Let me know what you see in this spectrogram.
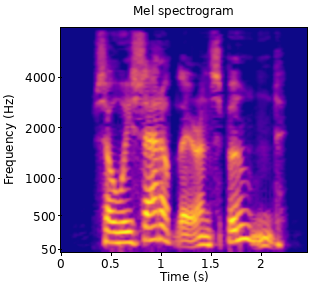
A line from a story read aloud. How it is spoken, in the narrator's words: she said sleepily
